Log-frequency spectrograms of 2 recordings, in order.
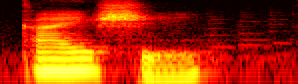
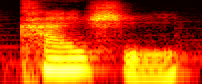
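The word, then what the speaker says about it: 开始: Not かいしー, but kaishi.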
